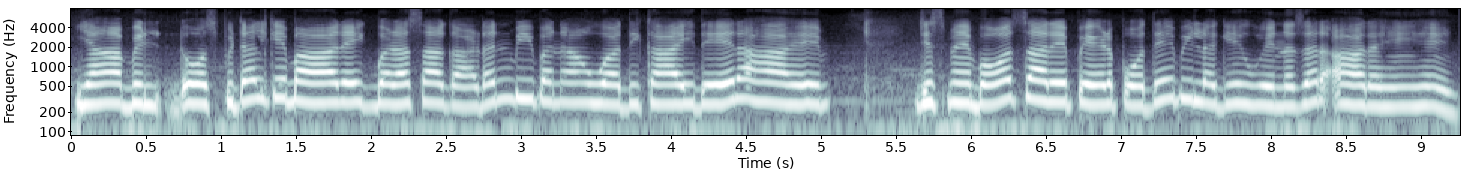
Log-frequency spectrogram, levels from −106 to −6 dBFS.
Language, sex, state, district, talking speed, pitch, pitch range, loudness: Hindi, male, Rajasthan, Jaipur, 175 wpm, 275 Hz, 265-285 Hz, -12 LUFS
